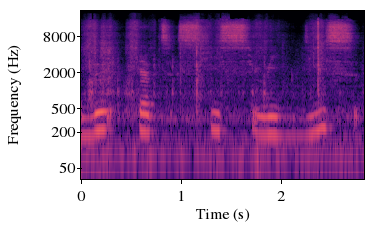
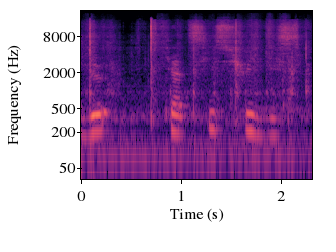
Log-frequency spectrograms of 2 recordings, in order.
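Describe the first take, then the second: No difference in how they are said.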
